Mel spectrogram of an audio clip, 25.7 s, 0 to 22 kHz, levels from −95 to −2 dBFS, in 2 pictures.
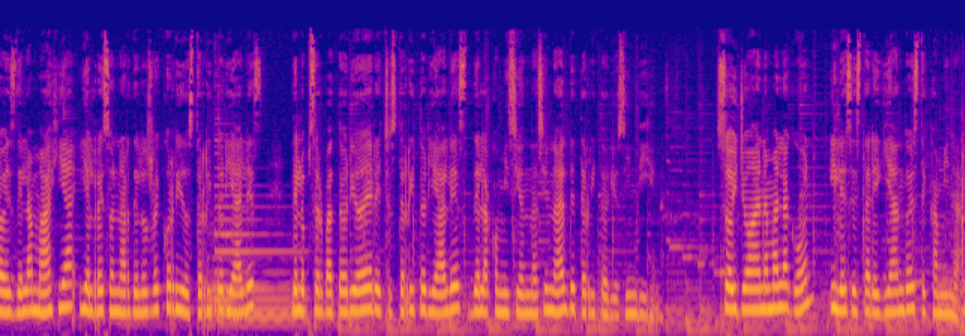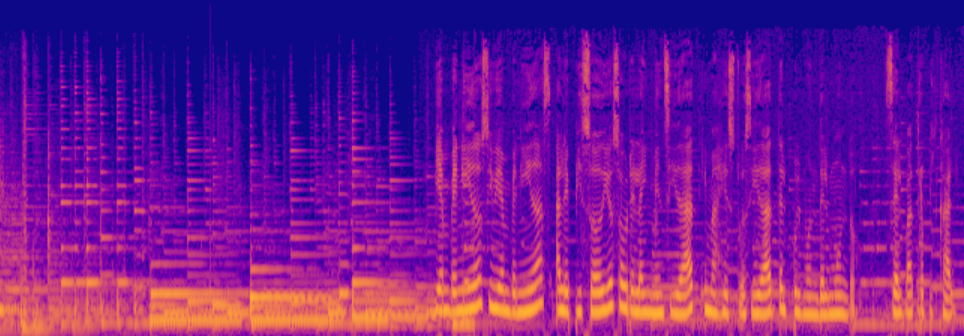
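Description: Three sharp, isolated clicks land at 14.54 s, 15.67 s and 17.57 s. Each is most likely dropped samples: a fraction of a millisecond goes missing, so the waveform jumps abruptly to a later value, leaving a brief vertical streak across the spectrum.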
